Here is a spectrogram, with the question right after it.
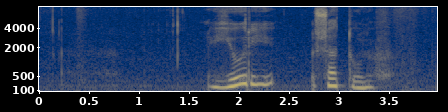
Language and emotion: Russian, neutral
